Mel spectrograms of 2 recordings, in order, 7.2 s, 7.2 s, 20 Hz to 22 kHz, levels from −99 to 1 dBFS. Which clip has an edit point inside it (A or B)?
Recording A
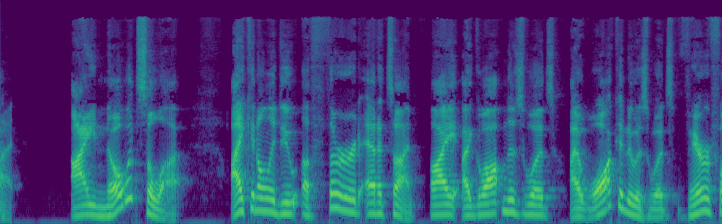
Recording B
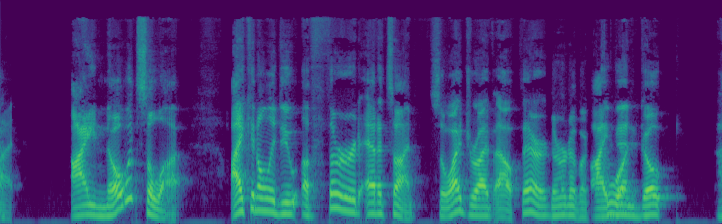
A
